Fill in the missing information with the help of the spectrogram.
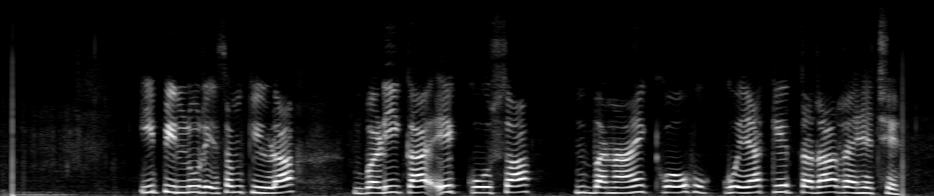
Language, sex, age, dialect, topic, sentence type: Maithili, female, 18-24, Angika, agriculture, statement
